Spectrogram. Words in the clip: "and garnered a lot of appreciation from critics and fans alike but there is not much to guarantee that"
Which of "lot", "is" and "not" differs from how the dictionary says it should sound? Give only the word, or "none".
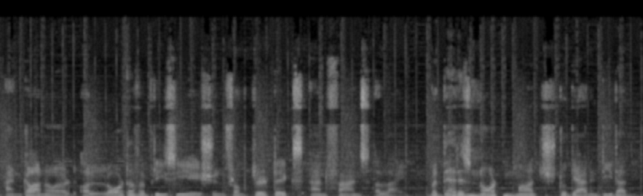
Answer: none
